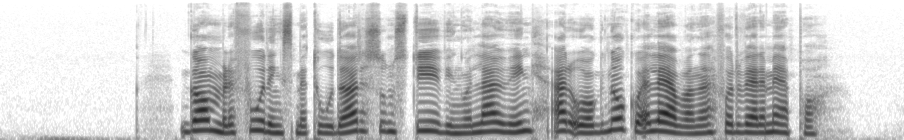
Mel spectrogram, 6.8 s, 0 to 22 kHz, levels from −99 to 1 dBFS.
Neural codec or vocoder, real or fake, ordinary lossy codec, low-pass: none; real; none; 19.8 kHz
